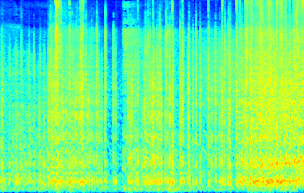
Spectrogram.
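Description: Aerial fireworks bursting in quick succession: a dense string of overlapping bangs and crackles.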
